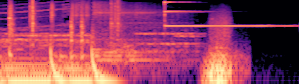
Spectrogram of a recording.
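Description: Electronic outro jingle: a quick run of falling swoops over a low bass drone, then a bright bell-like ding a little over a second in that rings on, the notification-bell chime of an animated subscribe button.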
